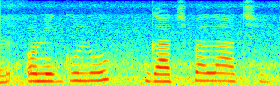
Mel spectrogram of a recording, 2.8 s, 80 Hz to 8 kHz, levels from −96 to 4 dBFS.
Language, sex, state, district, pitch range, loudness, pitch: Bengali, male, Tripura, West Tripura, 250-270 Hz, -16 LUFS, 255 Hz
